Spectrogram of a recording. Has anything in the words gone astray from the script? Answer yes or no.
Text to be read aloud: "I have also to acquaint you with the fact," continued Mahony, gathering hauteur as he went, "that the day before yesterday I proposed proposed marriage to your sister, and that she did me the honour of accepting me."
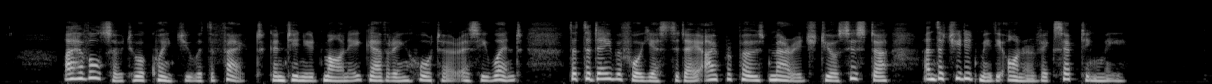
yes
